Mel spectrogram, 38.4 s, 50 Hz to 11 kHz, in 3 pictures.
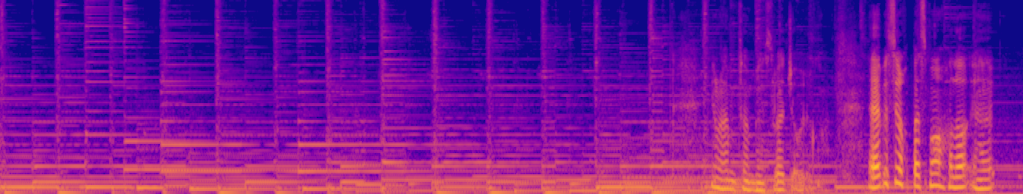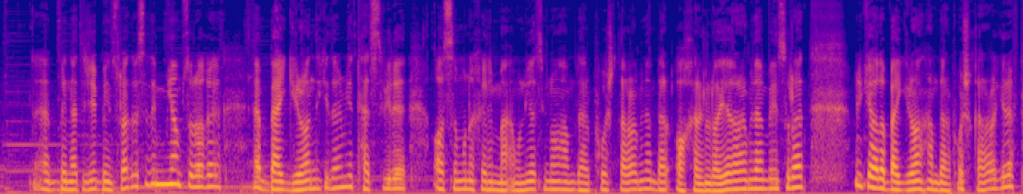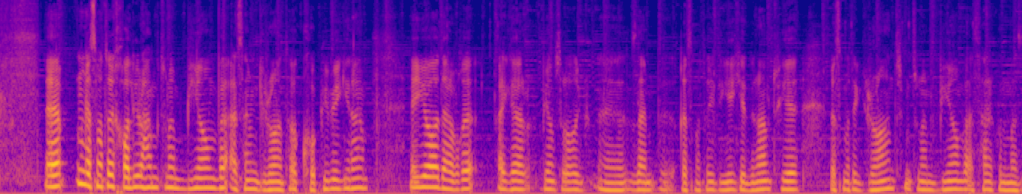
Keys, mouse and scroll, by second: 5.7 ctrl+d, 6.9 s, 14.4 s, 14.5 scroll down 1, 15.5-18.6 scroll up 1, 20.0 scroll up 1, 20.1 scroll down 1, 33.0-34.5 scroll down 1, 34.5 scroll down 1.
